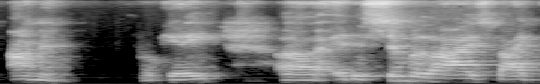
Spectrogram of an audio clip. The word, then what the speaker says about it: amen: So understand, the word amen is actually pronounced amen.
